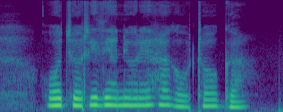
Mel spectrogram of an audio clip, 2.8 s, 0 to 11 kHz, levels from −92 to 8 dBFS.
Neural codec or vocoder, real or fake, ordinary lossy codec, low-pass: vocoder, 22.05 kHz, 80 mel bands, WaveNeXt; fake; none; none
